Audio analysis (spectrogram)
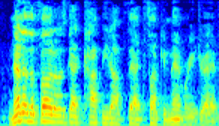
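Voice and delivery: usual speaking voice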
